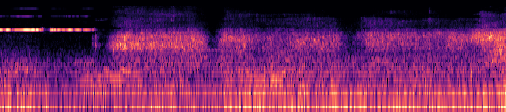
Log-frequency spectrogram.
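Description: A hand trowel scrapes and rasps along wet concrete.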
